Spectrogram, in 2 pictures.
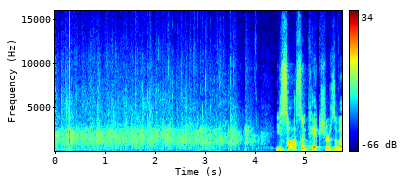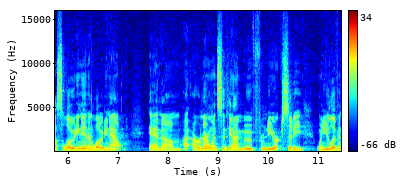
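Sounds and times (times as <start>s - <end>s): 
audience applause at a morning church gathering: 0.0s - 4.2s
speech: 4.4s - 11.4s.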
